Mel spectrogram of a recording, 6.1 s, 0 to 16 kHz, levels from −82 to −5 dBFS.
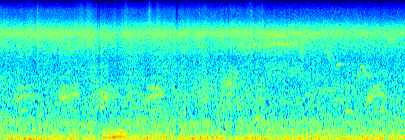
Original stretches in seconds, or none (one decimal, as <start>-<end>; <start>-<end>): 0.0-0.5; 3.2-6.1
